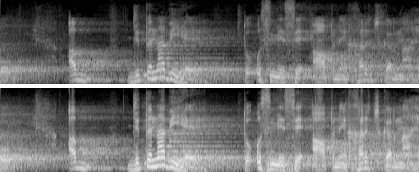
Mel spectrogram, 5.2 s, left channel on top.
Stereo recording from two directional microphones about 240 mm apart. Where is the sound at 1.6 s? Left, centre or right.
Right.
